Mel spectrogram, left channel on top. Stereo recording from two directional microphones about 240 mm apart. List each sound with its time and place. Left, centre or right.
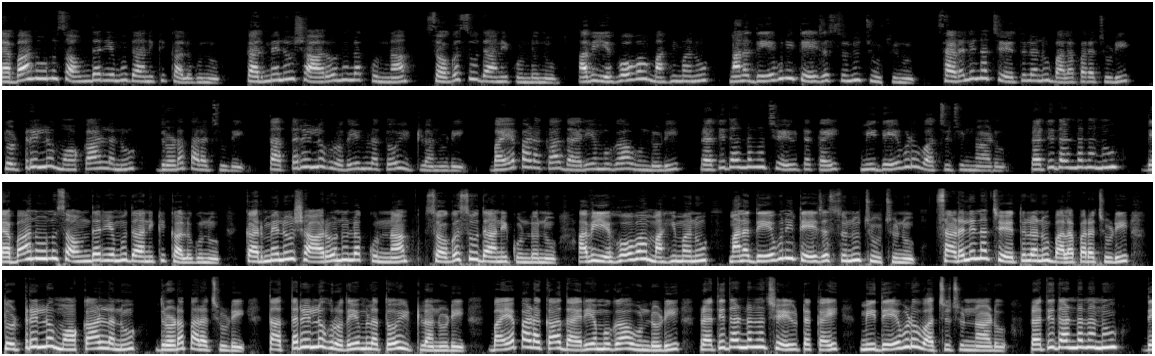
0.0 s a woman's voice: right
